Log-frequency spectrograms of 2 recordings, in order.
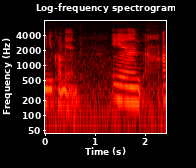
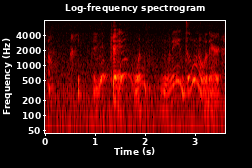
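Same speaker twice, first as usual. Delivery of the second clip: mock shocked guard; 11 semitones higher, 4 dB quieter than usual. Imitating the shocked guard asking if she's okay. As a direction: ham up his startled concern, breathy and high.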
